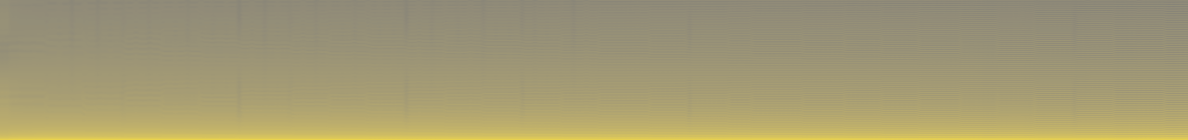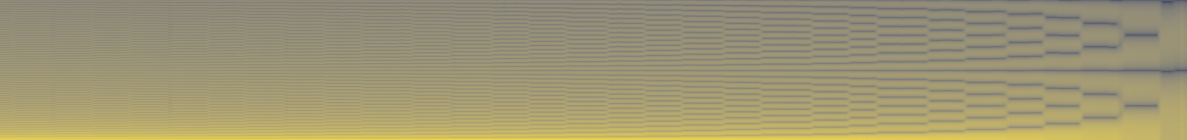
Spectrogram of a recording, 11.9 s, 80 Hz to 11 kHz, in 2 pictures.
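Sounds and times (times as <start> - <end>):
PWM synth pulse tone: 0.0 - 11.8.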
